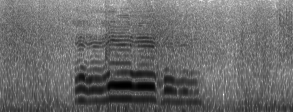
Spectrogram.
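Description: A magical chime rings as glowing feathers are collected.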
